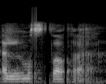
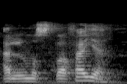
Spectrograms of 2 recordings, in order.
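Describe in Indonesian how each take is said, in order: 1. Kata itu berakhir dengan 'fa' panjang tanpa tambahan. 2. Kata itu berakhir dengan suku kata 'ya' tambahan. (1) "tapi dibaca al-Mustafa" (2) "tidak dibaca al-Mustafayah"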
